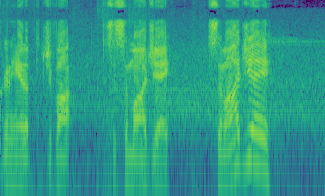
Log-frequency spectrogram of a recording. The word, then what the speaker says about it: Samaje: head up to samaje samaje kind of rhymes with Javonte so there's that I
